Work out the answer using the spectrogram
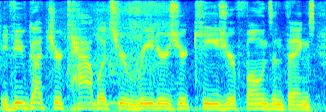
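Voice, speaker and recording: A man's voice: medium pitch, fairly even intonation, moderate pace. A man demonstrating a product live outdoors like a home shopping host, folksy and emphatic, often repeating himself for effect. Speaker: product pitchman and guest. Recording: faint ambient noise behind the voice.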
